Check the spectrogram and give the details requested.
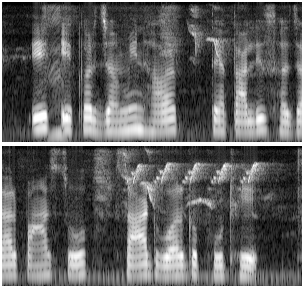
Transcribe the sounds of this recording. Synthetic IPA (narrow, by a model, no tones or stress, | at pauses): eːkekəɾd͡ʒəmiːnɦəɾt̪ɛ̃ːt̪aːliːsɦəd͡ʒaːɾpãːt͡ʃsɔːsaːʈʰwəɾɡpʰuːʈʰɦeː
